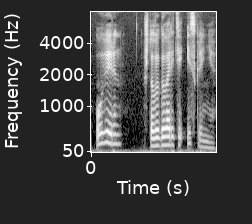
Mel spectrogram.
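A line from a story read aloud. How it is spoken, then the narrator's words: Calm. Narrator (Russian): спокойно ответил Кортес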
